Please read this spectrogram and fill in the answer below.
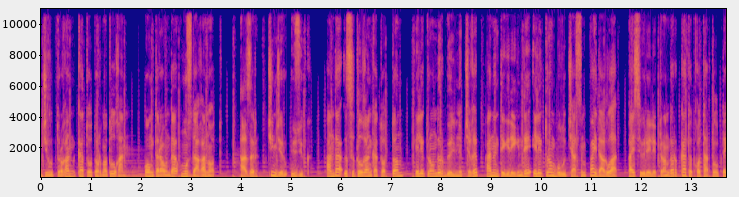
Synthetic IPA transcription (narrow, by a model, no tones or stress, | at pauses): d͡ʒɯlˠɯp̚t̪ʰuɾʁɑŋkat̪o̞t̪o̞ɾno̞t̪ulˠʁɑ̰no̞ɴt̪ʰɑɾɑβɯnd̪ɑmuzd̪ɑʁɑno̞̰t̪ | ɑ̰zɯɾt͡ʃʰind͡ʒiɾyzyk | ɑnd̪ɑʔɯsɯt̪ɯlˠʁɑŋkat̪o̞t̪ːo̞ne̞lʲek̚t̪ro̞nd̪o̞ɾbø̞lynyp̚t͡ʃʰɯʁɯp̚ɑnɯnt̪ʰe̞ɡe̞ɾe̞ɡind̪e̞ʔe̞lʲe̞k̚t̪ro̞nbulˠup̚t͡ʃɑsɯnpʰɑjd̪ɑʁɯlˠɑ̰t̪̚qʰɑjsɯβiɾe̞lʲe̞k̚t̪ro̞nd̪oɾkat̪o̞t̪̚qo̞t̪ʰɑɾt̪ɯlˠɯp̚t̪ɑ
